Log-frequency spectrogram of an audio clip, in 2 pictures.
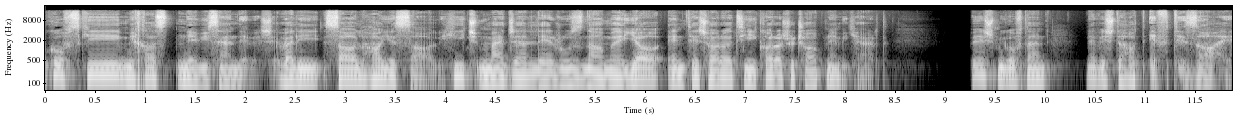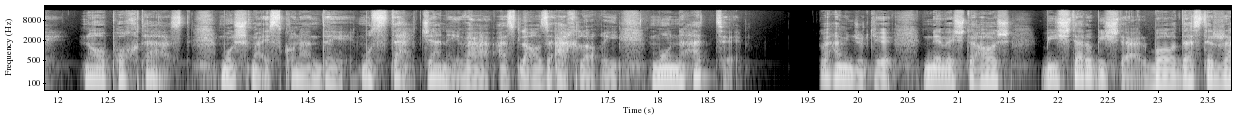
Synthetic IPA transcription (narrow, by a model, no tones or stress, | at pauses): ukʰofskʲiːmiːxɒːst̪̚ne̞viːsænd̪ebe̞ʃe̞̰væliːsɒːlɦɒːje̞sɒ̰ːlhiːt͡ʃʰmæd͡ʒælːe̞ɾuːznɒːme̞jɒːe̞nt̪ʰe̞ʃɒːɾɒːt̪ʰiːkʰɒːɾɒːʃot͡ʃʰɒːp̚ʰne̞mḭːcʰæ̰ɾd̪̥ | b̥e̞heʃmiːɡo̞ft̪ænd̪ | ne̞ve̞ʃt̪eɦɒːt̪ʰeft̪ʰe̞zɒːhe | nɒːpʰoxt̪ʰæst̪mo̞ʃmæ̰ʔḛskʰo̞nænd̪emost̪ʰæhd͡ʒænevæːzlæhɒːzeʔæxlɒ̰ːɣiːmonhæt̪ʰːḛ | væɦæmiːnd͡ʒuːɾcʰe̞ne̞veʃt̪e̞ɦɒːʃ | biːʃt̪æɾo̞biːʃt̪ʰæ̰ɾbɒːd̪æst̪e̞r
